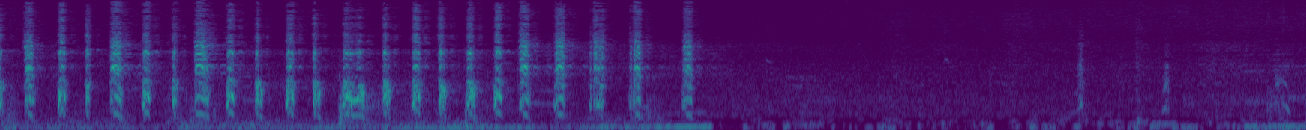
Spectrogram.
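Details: Rapid series of rasping chuk-chuk notes from a male chukar partridge, a recording meant for hunting. The notes repeat briskly for almost five seconds, then give way to low background rumble and a few scattered faint notes.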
